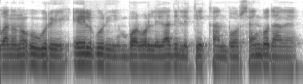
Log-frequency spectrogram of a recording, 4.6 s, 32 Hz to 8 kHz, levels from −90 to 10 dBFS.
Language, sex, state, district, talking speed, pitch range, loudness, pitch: Chakma, male, Tripura, Unakoti, 160 wpm, 100-110 Hz, -17 LUFS, 105 Hz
